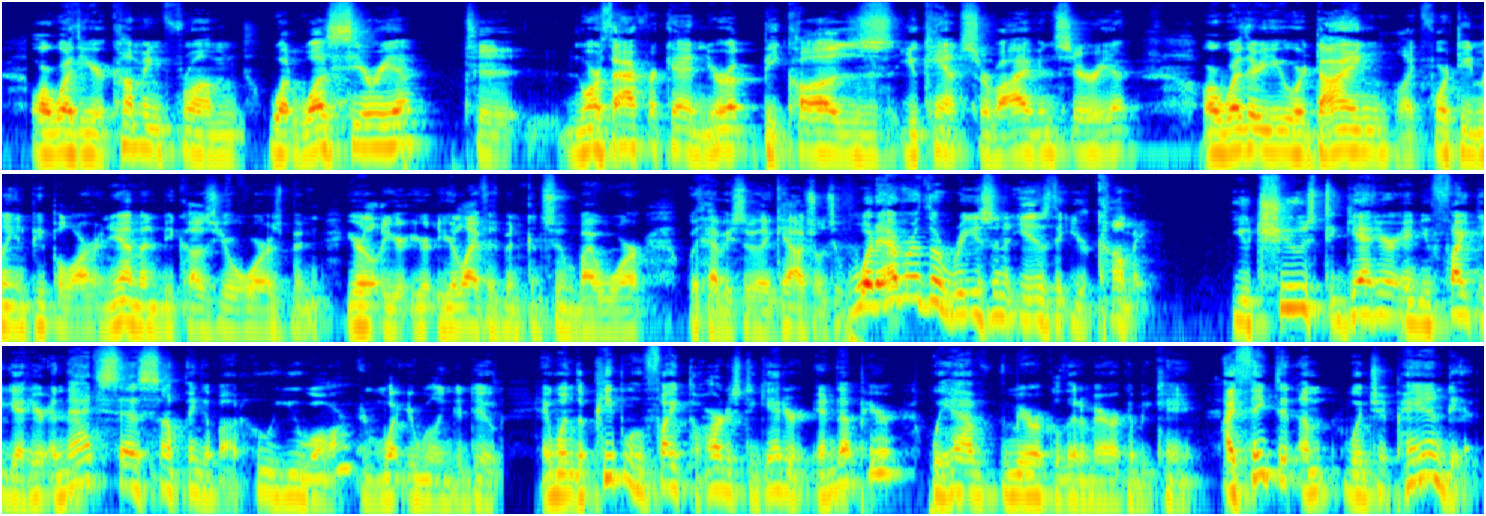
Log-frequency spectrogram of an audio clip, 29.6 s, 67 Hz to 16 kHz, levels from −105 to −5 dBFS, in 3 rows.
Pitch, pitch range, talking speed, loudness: 120 Hz, 110-140 Hz, 220 wpm, -37 LUFS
